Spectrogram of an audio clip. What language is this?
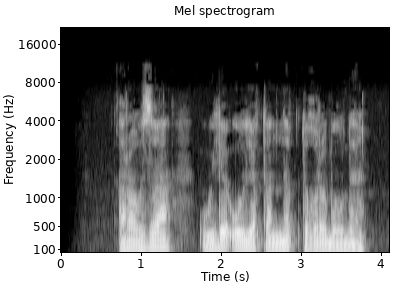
Bashkir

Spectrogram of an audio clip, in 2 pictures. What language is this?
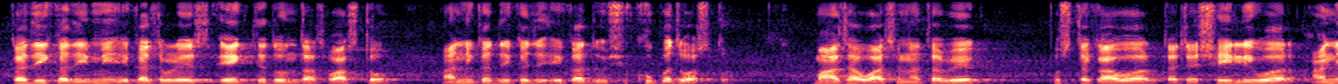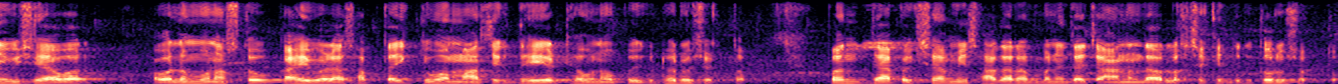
Marathi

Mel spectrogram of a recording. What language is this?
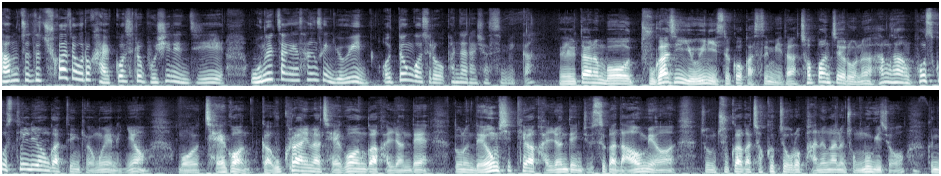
Korean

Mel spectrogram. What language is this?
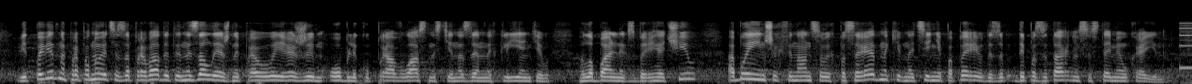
Ukrainian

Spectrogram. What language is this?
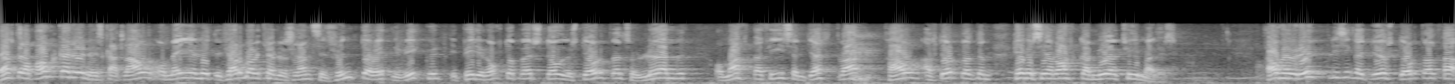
Icelandic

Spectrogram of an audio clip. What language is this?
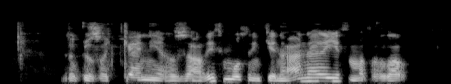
Kabyle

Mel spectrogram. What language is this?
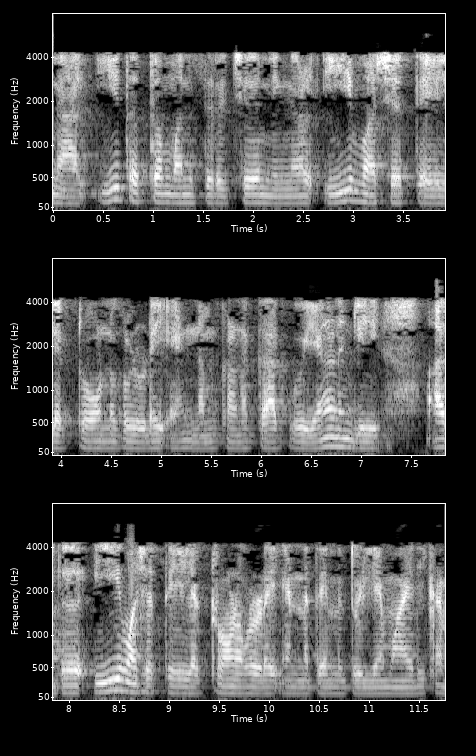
Malayalam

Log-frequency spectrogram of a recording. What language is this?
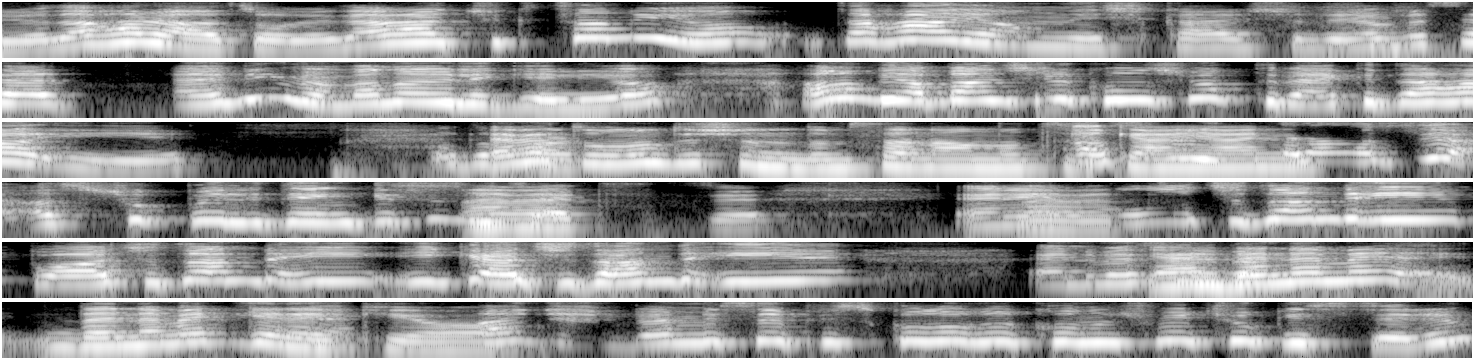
Turkish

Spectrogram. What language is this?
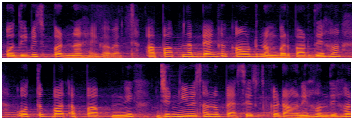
Punjabi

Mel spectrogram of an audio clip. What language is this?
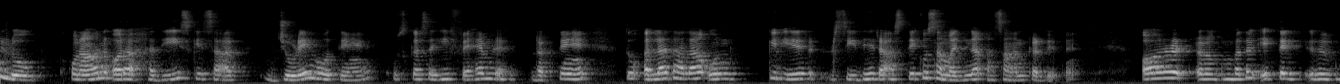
Urdu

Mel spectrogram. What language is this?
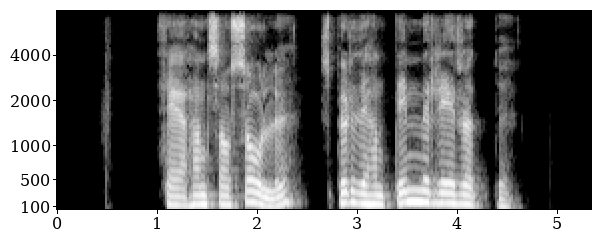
Icelandic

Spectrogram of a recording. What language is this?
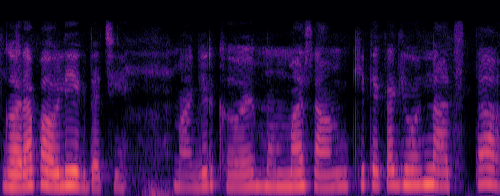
Konkani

